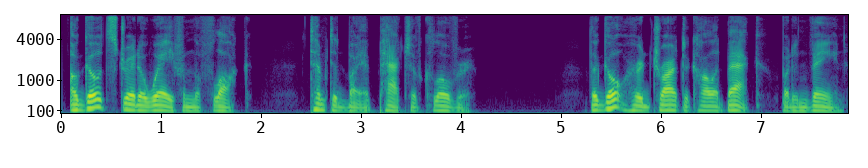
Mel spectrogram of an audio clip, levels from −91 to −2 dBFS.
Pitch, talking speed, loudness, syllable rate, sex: 100 Hz, 175 wpm, -20 LUFS, 4.6 syllables/s, male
